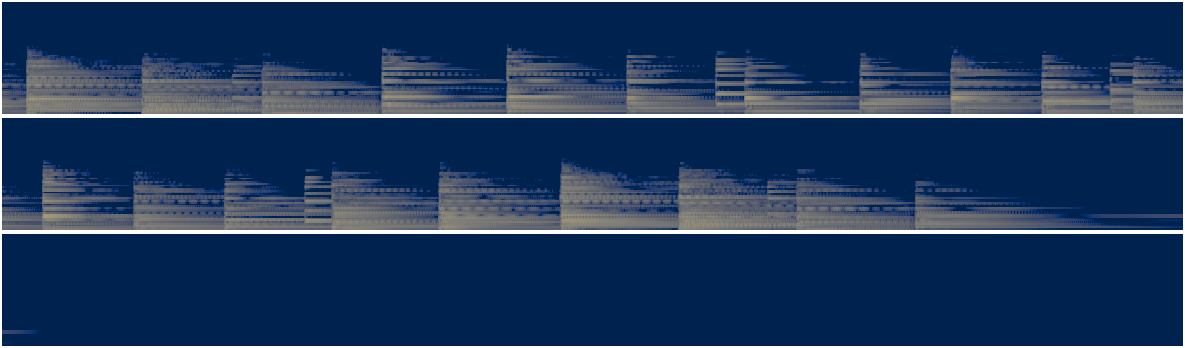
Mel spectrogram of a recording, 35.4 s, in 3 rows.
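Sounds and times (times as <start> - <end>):
prelude: 0.0 - 22.4.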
